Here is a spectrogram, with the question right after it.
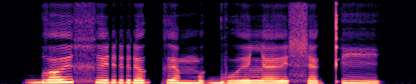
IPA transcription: ɡ ʌ ɪ̯ x ɪ r ə k ɛ m ə ɡ u ɪ̯ l ɛ ɪ̯ s ɛ kʼ i

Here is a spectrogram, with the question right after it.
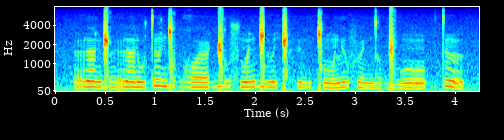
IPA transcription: r ã ɡ͡ǁ œ r ã ɾ u t ə̃ː ɡ͡ǀ u ɡ ʁʷ œː ɡ͡ǁ u sʷ ã ɡ͡ǁ ə̃ː ǁʰ y m ǀ õ lʲ o f ø n d o ɡ͡ǁ õ | t ə̃

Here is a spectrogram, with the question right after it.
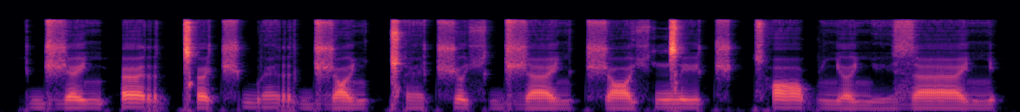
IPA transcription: d͡ʒ ɛ˨ ʎ ʔ ɜ˧ r ǀ ə˨ t͡ʃ b ɛ̤˦ r d͡ʒ ɒ˨ ʎ ǁ ɛ̤˧ t͡ʃ ʊ˧ ç d͡ʒ æ˨ ʎ t͡ʃ ɒ˨ ç ŋ͡ǀ i˧ t͡ʃ cʰ ɑ˦ b ʎ ʌ˨ ʎ i̤˨ z æ˦ ʎ

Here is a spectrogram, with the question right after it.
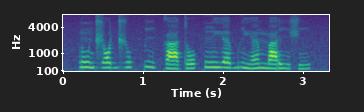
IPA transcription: ɾ ũ˦ d͡ʒ ɔ˦ d͡ʒ u˦ k͡p i˦˨ k a˨ t o˨˦ k ĩ˦ j ɛ˦ b i˦˨ j ɛ̃˨˦ m a˦ ɾ i˦˨ ʃ i˨˦

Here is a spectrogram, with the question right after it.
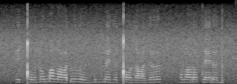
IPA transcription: e ǃ o n ɔ w ɾ ɛ ðˤ ɤ ɗ o l o w m e ŋ͡m ɛ z ə ǃ ɔ z ɑ z ə | ðˤ ɛ o̯ ɾ ɔ t̪ ɛ ɾ ə d

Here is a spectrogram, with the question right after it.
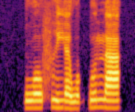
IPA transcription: w o˧ f i˧ j ɛ˨ w o˨ k͡p u˨˦ n a˧

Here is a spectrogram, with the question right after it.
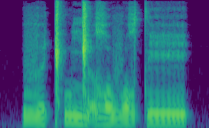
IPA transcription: v ɘ ǁʰ u ŋ͡ǁ ə̰ ʁ o v o ʁ t ẽ

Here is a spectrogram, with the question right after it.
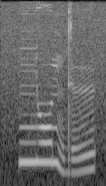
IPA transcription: ɲ u˥ n d ʉ˩˧

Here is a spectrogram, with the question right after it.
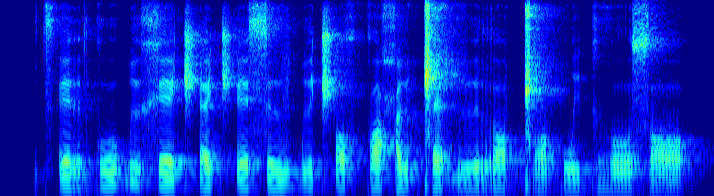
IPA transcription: t͡sʼ e r k u ɓ ɨ x e t͡ʃʼ ɛ t͡ʃʼ e s ɨ v ɓ ɨ t͡ʃʼ ɔ x k ɒ ħ ɨ ǁ ɛ ɓ ɨ r ɔ ɡ͡ǁ ɔ k w i k ɦ o s ɔ

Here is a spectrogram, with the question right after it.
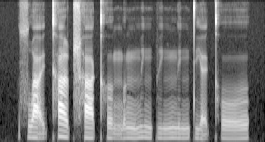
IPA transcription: s w a̰˨˩ ɪ̯ kʰ ä˥˨ ʈ͡ʂʰ ä˨˦ kʰ ɤ̰˨˩ ŋ ɤ˥˨ ŋ m i˥˨ ŋ p i˨˦ ŋ n̪ i˨˦ ŋ t̪ j ɛ̰˨˩ kʰ o˨˦ ʊ̯

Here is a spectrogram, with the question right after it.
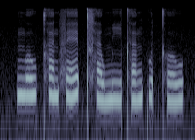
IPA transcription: ŋ o˨˧ w kʰ ɐ˨ n f ɛː˨˥ p̚ t͡sʰ ɐ˨˩ w m iː˨˩ t̪ʰ ɐ˨˥ ŋ kʷ ɐ˧ t̚ t̪ʰ o˨˧ w

